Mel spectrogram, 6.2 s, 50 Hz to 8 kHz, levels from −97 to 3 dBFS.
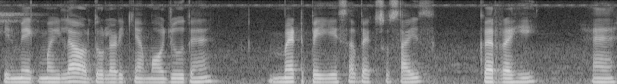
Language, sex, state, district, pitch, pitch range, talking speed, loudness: Hindi, male, Uttar Pradesh, Etah, 130 Hz, 130-140 Hz, 105 wpm, -19 LUFS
